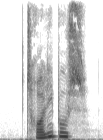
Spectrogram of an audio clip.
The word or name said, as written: trolleybus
